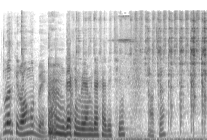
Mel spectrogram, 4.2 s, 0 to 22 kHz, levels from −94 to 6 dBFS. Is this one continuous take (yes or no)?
yes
